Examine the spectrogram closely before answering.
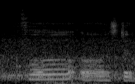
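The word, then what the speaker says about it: first: फर्स्ट, हाँ बेटा इसमें थोड़ा सा साइलेंट लेटर है एक, वो है आर।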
